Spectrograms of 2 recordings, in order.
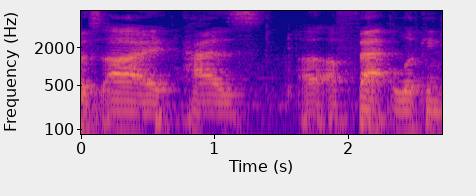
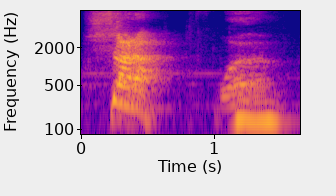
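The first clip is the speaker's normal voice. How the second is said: loud, high-pitched bellow; explosive boss's rebuke; angry ogre shout; 7 semitones higher, 16 dB louder, much slower than usual. Acted. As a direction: roar at a lowly underling to silence them. Ogre boss snaps at goblin.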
